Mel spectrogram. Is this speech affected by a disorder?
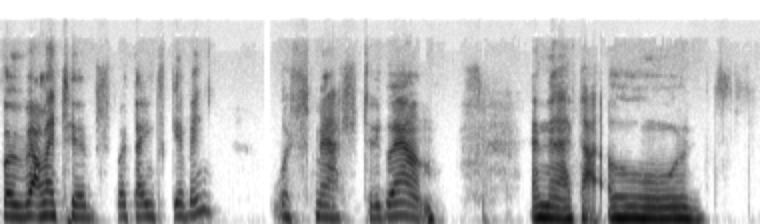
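Yes: cerebral palsy; since birth.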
